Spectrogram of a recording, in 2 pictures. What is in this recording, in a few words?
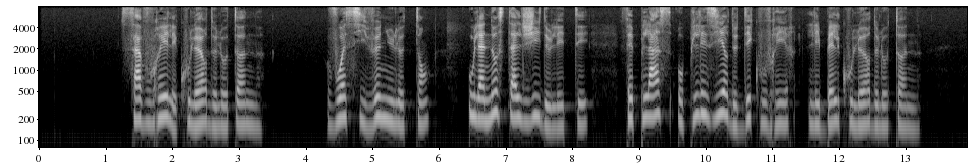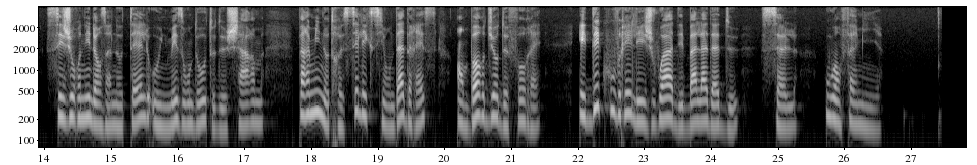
Voice French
